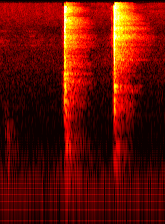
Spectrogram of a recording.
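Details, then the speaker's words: PCB relay bench test on the normally open contacts: two crisp clicks a fraction of a second apart as the coil is energized and released; the relay pulls in and releases cleanly, working fine. "okay so what does it mean normally open is is open if you don't energize as soon as you energized it closes"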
